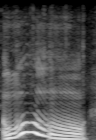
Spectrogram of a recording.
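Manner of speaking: long ooh that swoops up and falls; admiring ooh. Real, not acted. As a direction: coo in delight at a reveal. Admiring the stencil reveal.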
